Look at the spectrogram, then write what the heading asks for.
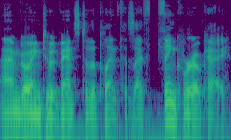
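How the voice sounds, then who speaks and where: A man's voice: low-pitched, brisk, a bit bright. A man chatting casually as a player in an online tabletop roleplay game.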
